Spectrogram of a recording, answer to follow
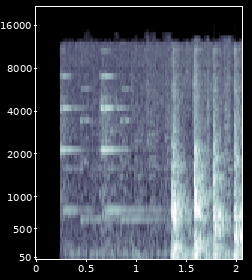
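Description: A faint doorbell chime, then a run of rapid, loud knocks on a front door, about five a second, starting just over a second in.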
